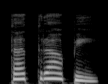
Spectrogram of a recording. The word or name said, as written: ತದ್ರೂಪು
